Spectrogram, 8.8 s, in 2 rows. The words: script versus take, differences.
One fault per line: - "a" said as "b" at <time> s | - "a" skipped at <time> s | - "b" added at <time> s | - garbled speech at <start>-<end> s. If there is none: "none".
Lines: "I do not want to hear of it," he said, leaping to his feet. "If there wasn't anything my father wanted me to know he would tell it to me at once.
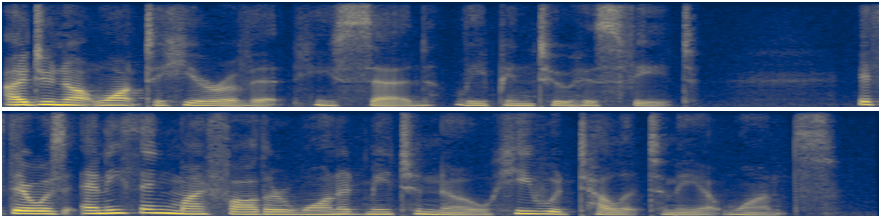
- "wasn't" said as "was" at 4.6 s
